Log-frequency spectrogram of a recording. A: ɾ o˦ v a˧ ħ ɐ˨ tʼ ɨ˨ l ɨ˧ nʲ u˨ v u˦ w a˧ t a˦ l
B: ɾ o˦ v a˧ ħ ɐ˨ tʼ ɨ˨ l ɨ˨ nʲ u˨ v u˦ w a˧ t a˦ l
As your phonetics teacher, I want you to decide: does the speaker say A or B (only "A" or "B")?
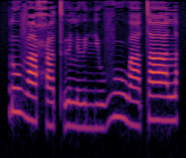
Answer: B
